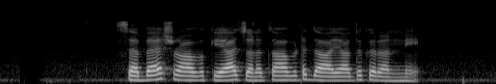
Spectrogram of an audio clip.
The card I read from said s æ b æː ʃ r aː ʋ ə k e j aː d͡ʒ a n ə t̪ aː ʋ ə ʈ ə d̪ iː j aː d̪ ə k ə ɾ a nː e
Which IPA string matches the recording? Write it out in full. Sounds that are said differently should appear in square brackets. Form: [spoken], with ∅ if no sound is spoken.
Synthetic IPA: s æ b æː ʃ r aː ʋ ə k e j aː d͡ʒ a n ə t̪ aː ʋ ə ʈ ə d̪ [aː] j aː d̪ ə k ə ɾ a nː e

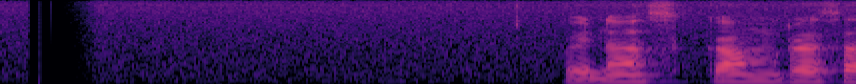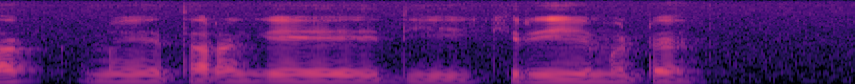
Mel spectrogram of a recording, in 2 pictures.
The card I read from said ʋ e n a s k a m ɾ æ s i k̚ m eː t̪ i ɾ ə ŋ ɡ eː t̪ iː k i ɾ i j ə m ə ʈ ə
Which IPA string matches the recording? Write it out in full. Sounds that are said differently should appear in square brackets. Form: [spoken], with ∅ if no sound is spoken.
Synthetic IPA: ʋ e n a s k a m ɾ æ s [a] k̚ m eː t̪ [a] ɾ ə ŋ ɡ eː [d̪] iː k i ɾ i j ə m ə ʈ ə

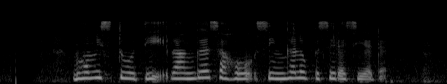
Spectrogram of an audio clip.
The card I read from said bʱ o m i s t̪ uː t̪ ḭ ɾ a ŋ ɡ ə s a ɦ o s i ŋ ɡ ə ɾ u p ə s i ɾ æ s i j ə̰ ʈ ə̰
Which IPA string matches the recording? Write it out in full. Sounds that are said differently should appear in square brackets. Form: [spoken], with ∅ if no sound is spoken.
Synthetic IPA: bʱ o m i s t̪ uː t̪ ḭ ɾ a ŋ ɡ ə s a ɦ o s i ŋ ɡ ə [l] u p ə s i ɾ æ s i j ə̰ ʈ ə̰

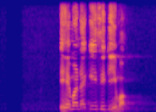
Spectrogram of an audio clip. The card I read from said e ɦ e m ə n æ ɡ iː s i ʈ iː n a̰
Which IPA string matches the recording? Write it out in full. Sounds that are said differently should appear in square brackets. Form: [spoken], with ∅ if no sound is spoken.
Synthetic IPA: e ɦ e m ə n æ ɡ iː s i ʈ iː [m] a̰

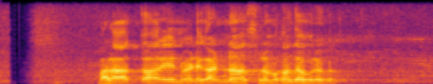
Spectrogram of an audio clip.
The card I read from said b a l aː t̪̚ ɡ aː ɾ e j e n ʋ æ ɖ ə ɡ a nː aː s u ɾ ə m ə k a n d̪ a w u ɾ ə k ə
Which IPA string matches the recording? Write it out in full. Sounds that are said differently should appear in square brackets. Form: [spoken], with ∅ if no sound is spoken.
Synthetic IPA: b a l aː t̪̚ [k] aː ɾ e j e n ʋ æ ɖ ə ɡ a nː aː s u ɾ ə m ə k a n d̪ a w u ɾ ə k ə

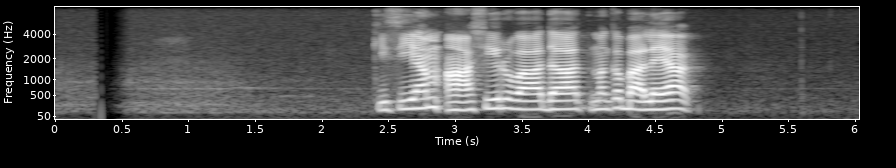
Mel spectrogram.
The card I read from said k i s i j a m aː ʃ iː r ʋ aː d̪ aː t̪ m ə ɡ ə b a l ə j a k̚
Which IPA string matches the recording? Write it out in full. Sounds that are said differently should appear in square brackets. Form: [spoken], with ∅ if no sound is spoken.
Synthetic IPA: k i s i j a m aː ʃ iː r ʋ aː d̪ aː t̪ m ə [k] ə b a l ə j a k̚

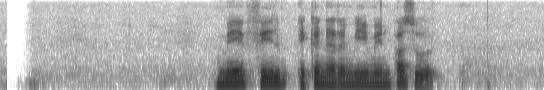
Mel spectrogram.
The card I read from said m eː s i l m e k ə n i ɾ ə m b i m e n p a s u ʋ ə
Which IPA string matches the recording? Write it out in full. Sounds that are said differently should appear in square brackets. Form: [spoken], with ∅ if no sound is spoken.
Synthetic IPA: m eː [f] i l m e k ə n [æ] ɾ ə m b [iː] m e n p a s u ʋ ə

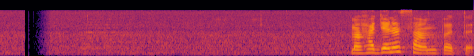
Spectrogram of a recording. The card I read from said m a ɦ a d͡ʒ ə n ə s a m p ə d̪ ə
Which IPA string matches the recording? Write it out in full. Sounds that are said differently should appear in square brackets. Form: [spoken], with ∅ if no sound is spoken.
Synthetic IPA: m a ɦ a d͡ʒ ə n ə s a m p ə [t̪] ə

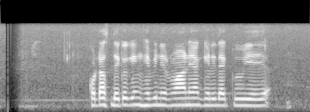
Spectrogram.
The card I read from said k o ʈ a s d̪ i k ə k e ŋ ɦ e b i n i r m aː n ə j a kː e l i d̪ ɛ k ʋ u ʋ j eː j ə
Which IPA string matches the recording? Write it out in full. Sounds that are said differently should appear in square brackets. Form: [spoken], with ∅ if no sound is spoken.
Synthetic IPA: k o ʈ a s d̪ [e] k ə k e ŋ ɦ e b i n i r m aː n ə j a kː e l i d̪ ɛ k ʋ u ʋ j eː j ə

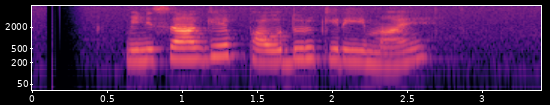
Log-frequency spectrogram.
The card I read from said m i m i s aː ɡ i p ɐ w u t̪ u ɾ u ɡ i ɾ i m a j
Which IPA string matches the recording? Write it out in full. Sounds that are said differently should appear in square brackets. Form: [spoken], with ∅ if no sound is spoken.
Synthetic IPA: m i [n] i s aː ɡ [e] p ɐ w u [d̪] u ɾ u [k] i ɾ [iː] m a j

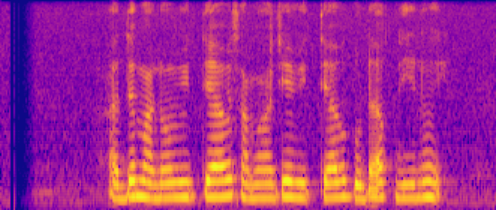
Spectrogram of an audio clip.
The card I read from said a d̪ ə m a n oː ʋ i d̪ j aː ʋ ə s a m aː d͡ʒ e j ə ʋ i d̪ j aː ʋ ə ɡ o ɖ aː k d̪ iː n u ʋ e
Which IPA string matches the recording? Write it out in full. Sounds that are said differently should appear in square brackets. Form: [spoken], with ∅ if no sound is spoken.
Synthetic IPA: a d̪ ə m a n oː ʋ i d̪ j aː ʋ ə s a m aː d͡ʒ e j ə ʋ i d̪ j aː ʋ ə ɡ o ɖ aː k d̪ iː n u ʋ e

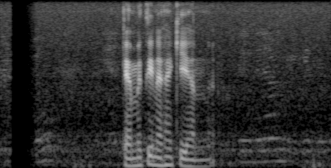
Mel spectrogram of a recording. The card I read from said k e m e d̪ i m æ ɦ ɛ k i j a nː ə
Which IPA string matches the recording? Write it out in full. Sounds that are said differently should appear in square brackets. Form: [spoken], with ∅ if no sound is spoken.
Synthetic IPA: k [æ] m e [t̪] i [n] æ ɦ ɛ k i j a nː ə

